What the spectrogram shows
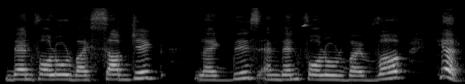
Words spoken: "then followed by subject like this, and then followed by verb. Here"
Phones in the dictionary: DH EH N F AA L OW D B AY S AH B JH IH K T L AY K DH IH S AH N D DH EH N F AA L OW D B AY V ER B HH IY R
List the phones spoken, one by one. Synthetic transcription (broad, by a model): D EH N F AA L OW D B AY S AH B JH IH K T L AY K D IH S AH N D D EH N F AA L OW D B AY V ER B HH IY R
